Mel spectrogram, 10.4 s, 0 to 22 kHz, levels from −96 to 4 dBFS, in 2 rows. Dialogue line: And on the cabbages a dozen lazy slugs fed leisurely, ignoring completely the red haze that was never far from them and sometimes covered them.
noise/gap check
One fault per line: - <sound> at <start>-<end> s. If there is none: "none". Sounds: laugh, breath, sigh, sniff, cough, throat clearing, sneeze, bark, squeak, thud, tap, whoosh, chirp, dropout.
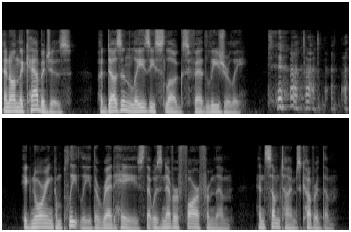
- laugh at 4.0-5.2 s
